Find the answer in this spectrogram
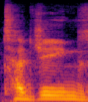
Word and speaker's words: tagines: Although, with the C, it's fine on its Tagines is fine, by the way. It's a Darren. It can be pronounced with a hard or soft J because the entry lists it with a G.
